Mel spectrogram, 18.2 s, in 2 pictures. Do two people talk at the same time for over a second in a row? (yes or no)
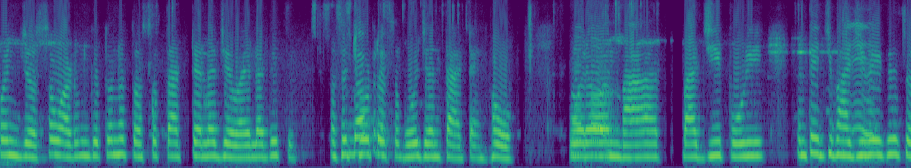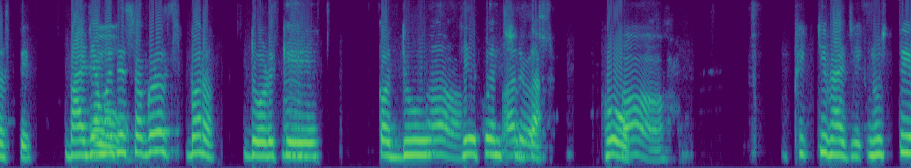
no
